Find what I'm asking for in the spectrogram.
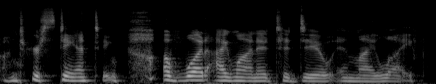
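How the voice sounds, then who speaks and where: Low-pitched and a bit bright, this middle-aged woman's nasal voice carries her casual podcast monologue. She's from southern Michigan and speaks slowly, chatty and self-deprecating, dropping small laughs along the way.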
